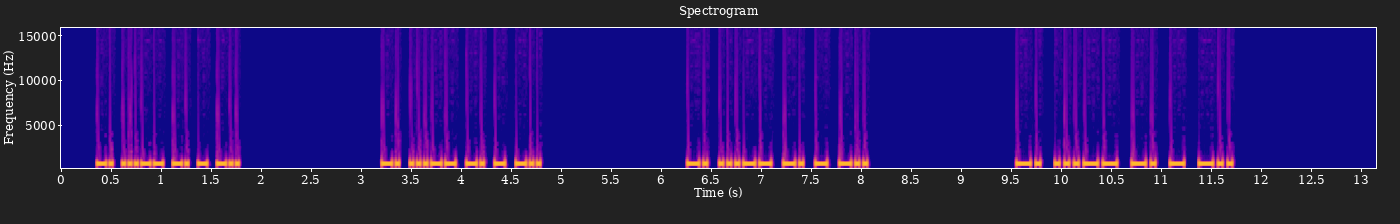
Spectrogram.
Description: Morse code, heard as a keyed tone, about 31 wpm, 700 Hz. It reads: N3NTD N3NTD N3NTD N3NTD
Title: Speed Racing - USA 1x3 Call Signs 25wpm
